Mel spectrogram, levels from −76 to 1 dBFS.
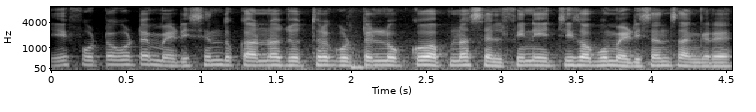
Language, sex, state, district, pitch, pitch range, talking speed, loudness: Odia, male, Odisha, Khordha, 155 Hz, 150-165 Hz, 185 wpm, -17 LUFS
